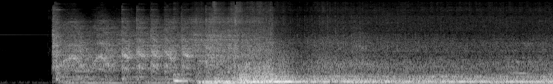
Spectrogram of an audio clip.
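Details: BMW E34 with LS3 V8, first start during rebuild three years after an accident: cranks and catches after half a second, brief rev, then deep even idle settling smoothly; sensors working, fuel pressure 3.8 bar, headers burning off.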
